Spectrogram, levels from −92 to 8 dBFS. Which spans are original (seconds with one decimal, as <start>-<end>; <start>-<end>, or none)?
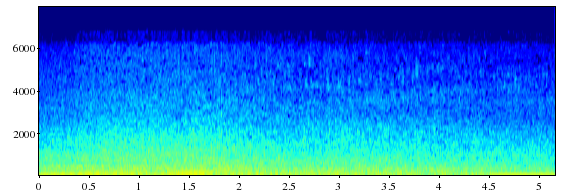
0.0-1.4; 4.5-5.2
